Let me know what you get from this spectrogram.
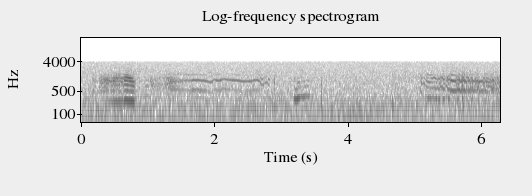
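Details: Prairie dog asleep and snoring strangely, giving thin, wavering whines that dip and rise over about a second each, with a short squeak between them and a softer burst of similar tones near the end.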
